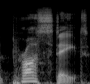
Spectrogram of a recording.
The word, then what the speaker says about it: prostate: a pain in the prostate may leave a man prostrate the name of the gland contains no r ew there's a big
